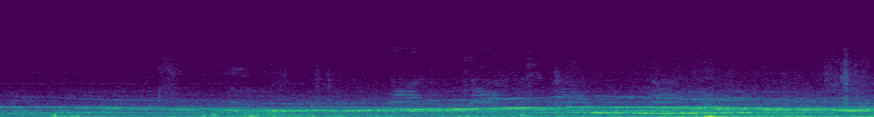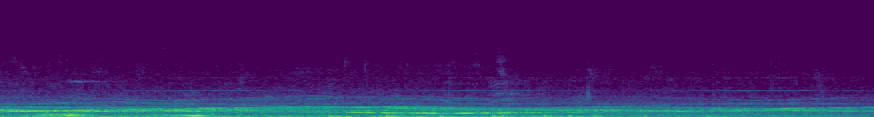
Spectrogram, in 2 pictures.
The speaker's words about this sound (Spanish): no es tan infrecuente, pero el sonido de las sirenas antiaéreas volvió a invadir todo el país.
